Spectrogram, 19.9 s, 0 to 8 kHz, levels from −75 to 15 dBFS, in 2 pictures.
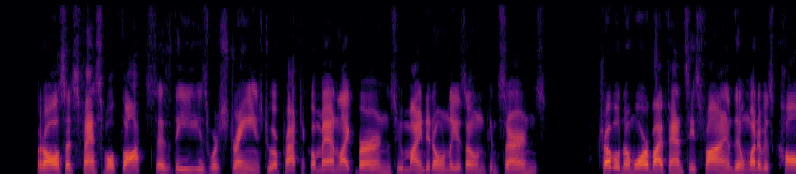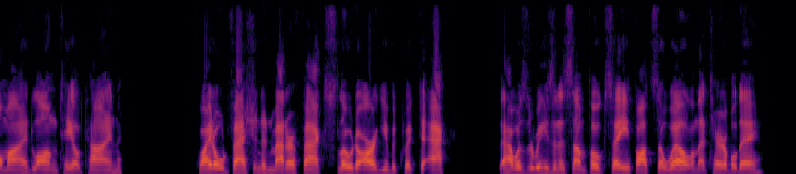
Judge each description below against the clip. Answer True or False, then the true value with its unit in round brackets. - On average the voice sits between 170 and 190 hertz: False (130 Hz)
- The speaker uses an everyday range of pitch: True (4.7 semitones)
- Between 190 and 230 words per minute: True (200 wpm)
